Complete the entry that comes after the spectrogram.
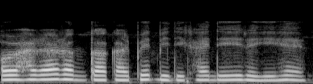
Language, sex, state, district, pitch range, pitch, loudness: Hindi, female, Arunachal Pradesh, Papum Pare, 200-215 Hz, 205 Hz, -15 LUFS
